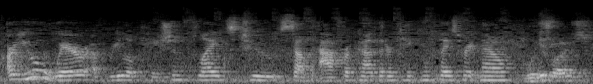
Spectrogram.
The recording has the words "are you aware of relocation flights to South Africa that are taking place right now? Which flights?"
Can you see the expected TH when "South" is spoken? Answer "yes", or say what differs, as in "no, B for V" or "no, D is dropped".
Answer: yes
